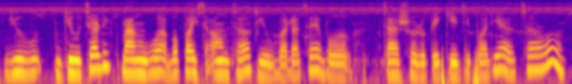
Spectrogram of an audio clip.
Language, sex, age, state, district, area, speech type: Nepali, female, 30-45, West Bengal, Kalimpong, rural, spontaneous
